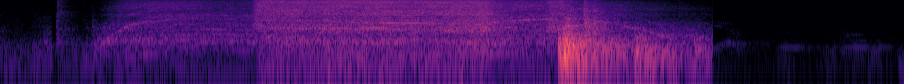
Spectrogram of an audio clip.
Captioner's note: sawing sounds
